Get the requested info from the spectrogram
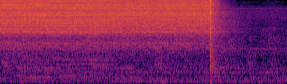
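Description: Pneumatic vacuum suction gripper on a robot arm hissing steadily while it holds a picked jar, then cutting off with a sharp click a little after three seconds in as the suction is released to drop the jar.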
